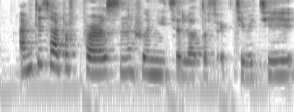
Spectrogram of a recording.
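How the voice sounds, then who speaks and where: A woman speaks with a German accent. Her pitch varies in an ordinary way. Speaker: art vlogger and university student. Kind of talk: scripted voiceover narration. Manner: sometimes swallows or mispronounces words.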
